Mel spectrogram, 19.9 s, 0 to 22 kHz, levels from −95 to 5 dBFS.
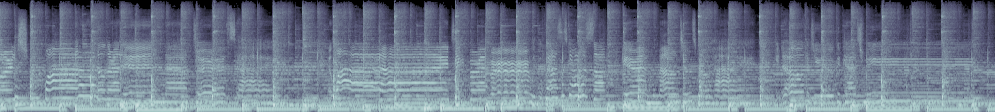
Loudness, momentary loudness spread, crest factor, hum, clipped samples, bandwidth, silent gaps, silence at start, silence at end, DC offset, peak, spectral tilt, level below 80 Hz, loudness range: -16 LUFS; 5 LU; 16 dB; none; under 0.1%; over 20 kHz; none; 0 s; 0 s; under 0.1%; 0 dBFS; -4.5 dB/octave; -24 dBFS; 3 LU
